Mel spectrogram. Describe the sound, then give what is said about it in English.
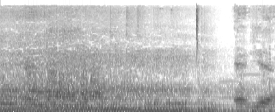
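A four-wheeler ATV engine rumbles loudly outdoors as it passes, a steady low drone that eases off, with a man's voice briefly speaking near the end. “I'm outside right now. I got a motherfucking motorcycle passing by.”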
